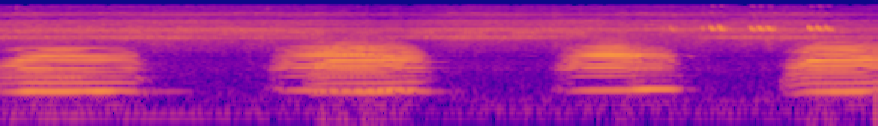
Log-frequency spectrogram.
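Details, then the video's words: At night in a Kuala Tahan garden, Pahang, Malaysia, a Common Asian Bullfrog gives low, drawn-out, bleating moos at regular intervals. Brief high chirps from an insect or another small caller sound near the end. "The frog calling in the background is a Common Asian Bullfrog (Kaloula pulchra)."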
